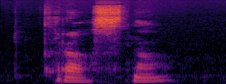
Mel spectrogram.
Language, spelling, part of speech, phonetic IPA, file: Polish, krosno, noun, [ˈkrɔsnɔ], LL-Q809 (pol)-krosno.wav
